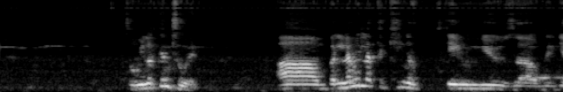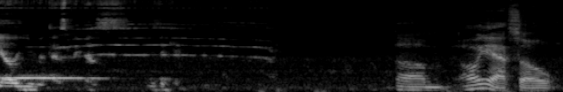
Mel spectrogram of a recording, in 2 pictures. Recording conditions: poor sound quality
